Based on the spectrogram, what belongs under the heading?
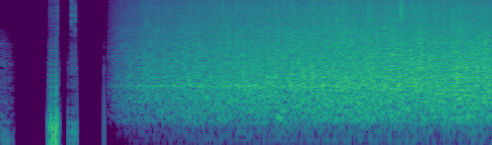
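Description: Heavy rain falling in a steady hiss. It fades in about a second and a half in, after a short silence broken by two brief clicks.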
